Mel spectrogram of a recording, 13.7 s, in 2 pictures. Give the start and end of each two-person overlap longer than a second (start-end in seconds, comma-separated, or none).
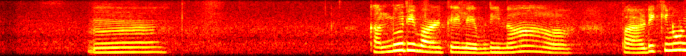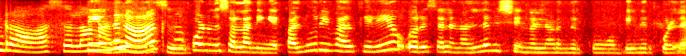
none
